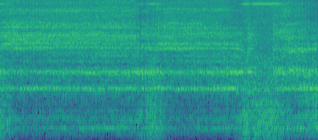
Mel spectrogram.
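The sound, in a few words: shear scraping wood on a lathe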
